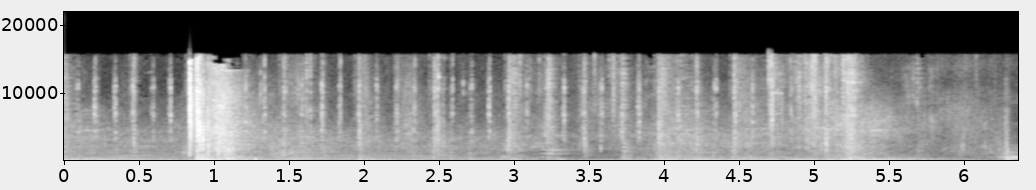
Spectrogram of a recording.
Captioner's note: suspenseful music; gunshots blasting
